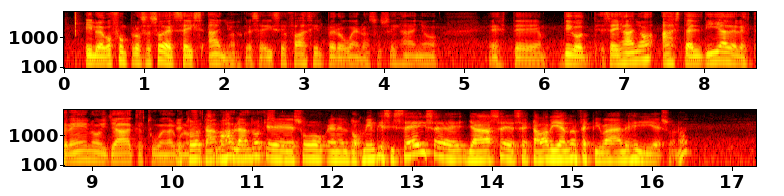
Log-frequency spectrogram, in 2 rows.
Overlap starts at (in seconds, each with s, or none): 10.0 s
